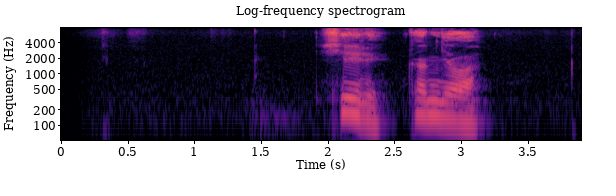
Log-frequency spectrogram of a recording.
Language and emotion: Russian, neutral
